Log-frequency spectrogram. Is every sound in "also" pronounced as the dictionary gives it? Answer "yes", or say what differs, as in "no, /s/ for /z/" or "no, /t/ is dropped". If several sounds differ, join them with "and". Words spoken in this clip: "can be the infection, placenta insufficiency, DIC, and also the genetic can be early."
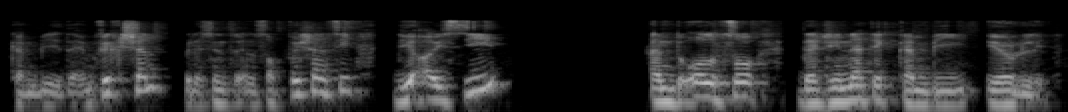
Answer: yes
